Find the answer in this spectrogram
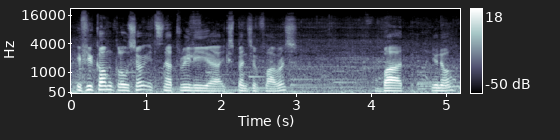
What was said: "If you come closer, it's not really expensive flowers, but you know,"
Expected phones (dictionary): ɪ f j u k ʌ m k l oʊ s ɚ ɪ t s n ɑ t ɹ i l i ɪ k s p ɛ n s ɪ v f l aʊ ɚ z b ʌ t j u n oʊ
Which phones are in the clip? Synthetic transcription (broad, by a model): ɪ f j u k ʌ m k l oʊ s ɚ ɪ t s n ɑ t ɹ i l i ɪ k s p ɛ n s ɪ v f l aʊ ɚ s b ʌ t j u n oʊ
